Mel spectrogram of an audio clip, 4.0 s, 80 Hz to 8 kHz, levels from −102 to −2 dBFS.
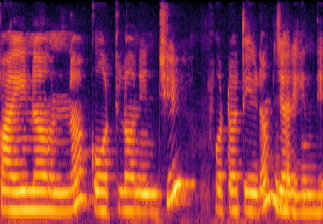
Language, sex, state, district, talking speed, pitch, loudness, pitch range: Telugu, female, Telangana, Nalgonda, 105 wpm, 210 Hz, -17 LUFS, 200-280 Hz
